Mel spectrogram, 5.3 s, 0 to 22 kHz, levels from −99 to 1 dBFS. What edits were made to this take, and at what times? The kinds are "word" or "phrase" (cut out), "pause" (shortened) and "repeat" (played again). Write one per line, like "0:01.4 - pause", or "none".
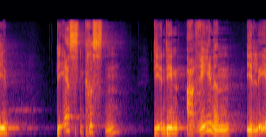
none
